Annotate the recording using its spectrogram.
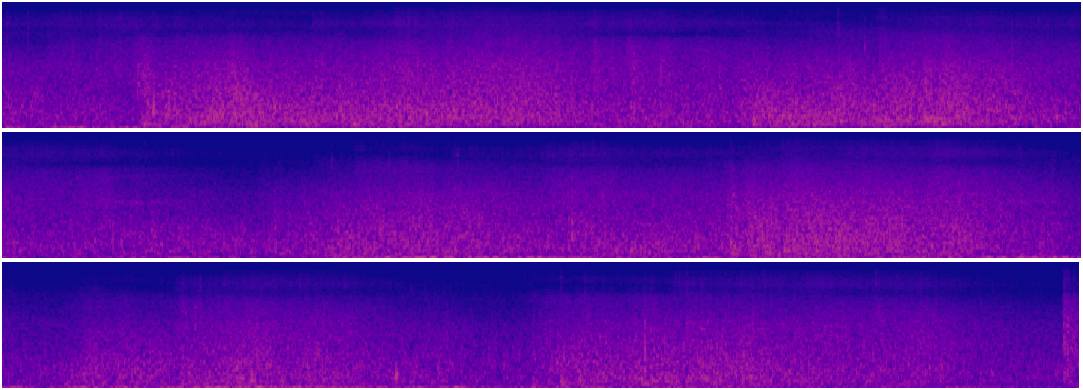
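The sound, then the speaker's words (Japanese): Ocean waves wash onto the shore in steady surges, each broad roar of surf swelling and fading every few seconds, with a continuous hiss of water between them and no voices. “私が海行けなかったな。”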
